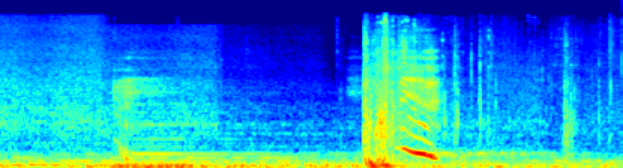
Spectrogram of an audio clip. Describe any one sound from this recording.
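A person drops down and lands with a heavy thud.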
